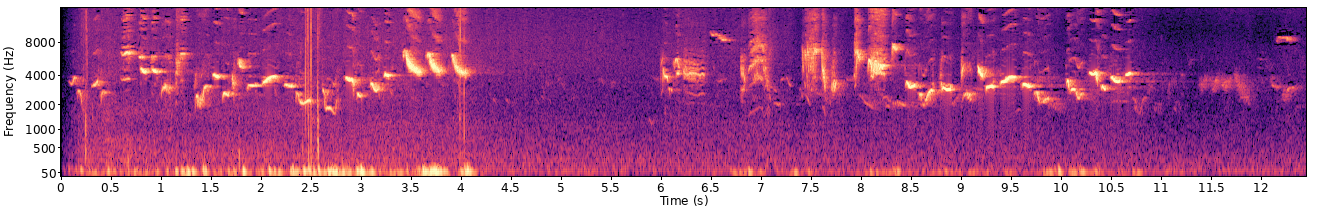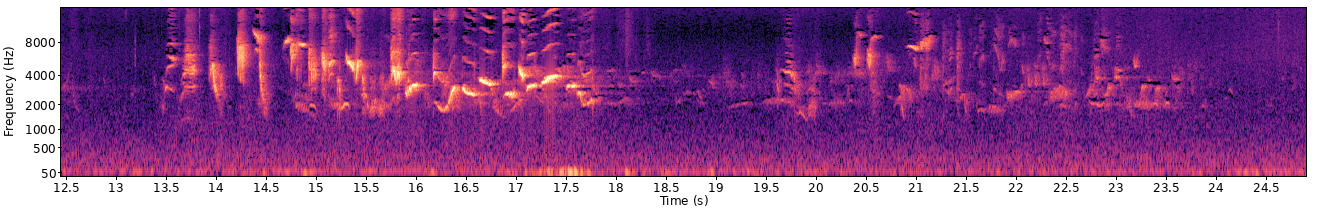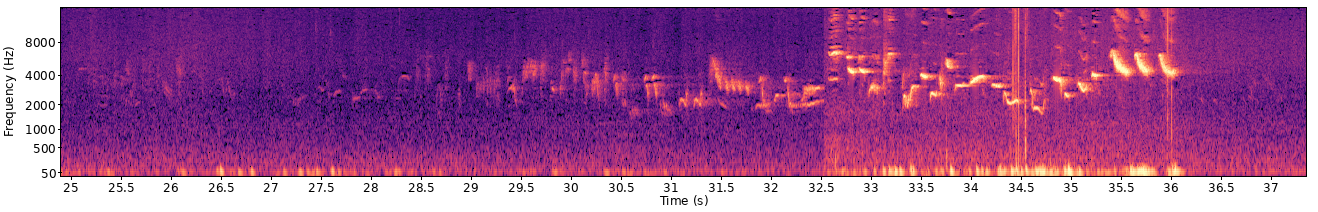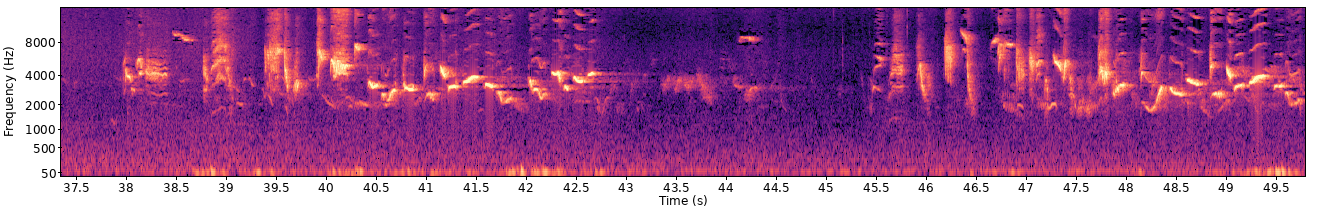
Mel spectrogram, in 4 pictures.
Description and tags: Ornitologia Montserrat 01
Bird songs on the Montserrat hillside in the Cove Salnitre on the 12th of July July 2020 recorded with the mobile recorder
field-recording, nature, birds, birdsong, morning, bird, singing, whistles, spring, forest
